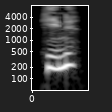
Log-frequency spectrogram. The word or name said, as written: hinde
